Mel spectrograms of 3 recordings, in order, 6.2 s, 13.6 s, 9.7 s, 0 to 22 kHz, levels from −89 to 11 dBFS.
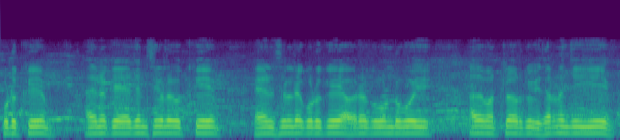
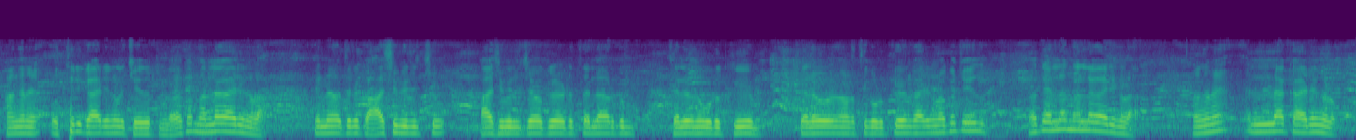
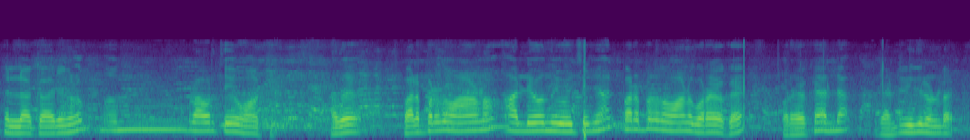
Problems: constant background noise, background conversations at intervals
